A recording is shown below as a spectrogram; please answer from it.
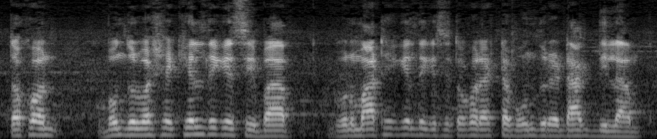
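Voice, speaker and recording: A man with a Bangladeshi Bengali accent teaching a class, slowly repeating words and asking students questions. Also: medium pitch, steady tone, dull audio, slight background noise. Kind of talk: class lecture.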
